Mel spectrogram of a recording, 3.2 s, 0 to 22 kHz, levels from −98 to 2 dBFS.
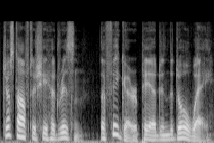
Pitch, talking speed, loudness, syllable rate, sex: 125 Hz, 205 wpm, -18 LUFS, 6.2 syllables/s, male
